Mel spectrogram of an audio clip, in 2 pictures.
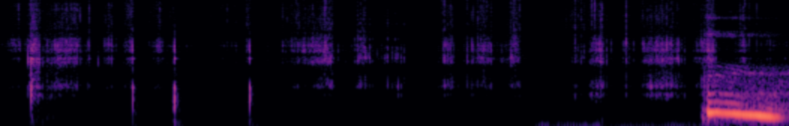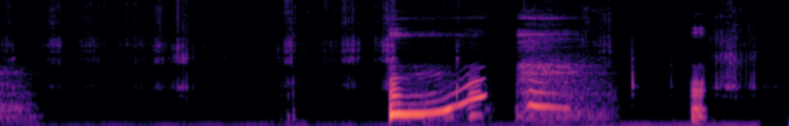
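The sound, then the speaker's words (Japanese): A toothbrush scrubs teeth in faint, scratchy strokes, with soft scrapes and small clicks scattered throughout and a voice speaking gently at a couple of moments. “歯ブラシだと磨きづらいわね。横だとうまいこと磨けないし。”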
